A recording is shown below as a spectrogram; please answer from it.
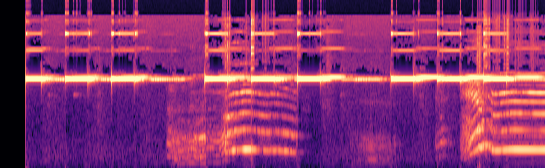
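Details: Siberian husky (Canis lupus familiaris), howl: responding to a fire alarm.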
